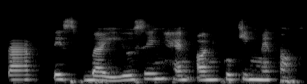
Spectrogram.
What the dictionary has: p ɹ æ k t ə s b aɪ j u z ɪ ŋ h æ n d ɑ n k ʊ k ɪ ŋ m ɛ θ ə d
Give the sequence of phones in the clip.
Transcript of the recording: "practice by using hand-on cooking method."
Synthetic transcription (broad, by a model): p ɹ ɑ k t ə s b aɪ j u s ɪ ŋ h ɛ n ɑ n k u k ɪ ŋ m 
